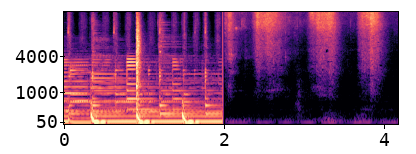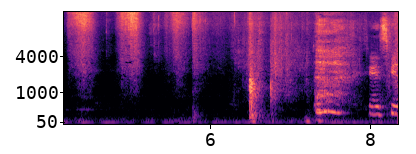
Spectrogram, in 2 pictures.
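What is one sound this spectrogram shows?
A broom sweeps across a hard floor with brisk scratching strokes.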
